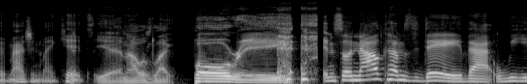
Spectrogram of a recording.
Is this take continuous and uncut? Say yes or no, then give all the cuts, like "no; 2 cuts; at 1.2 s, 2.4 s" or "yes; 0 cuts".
no; 1 cut; at 3.2 s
